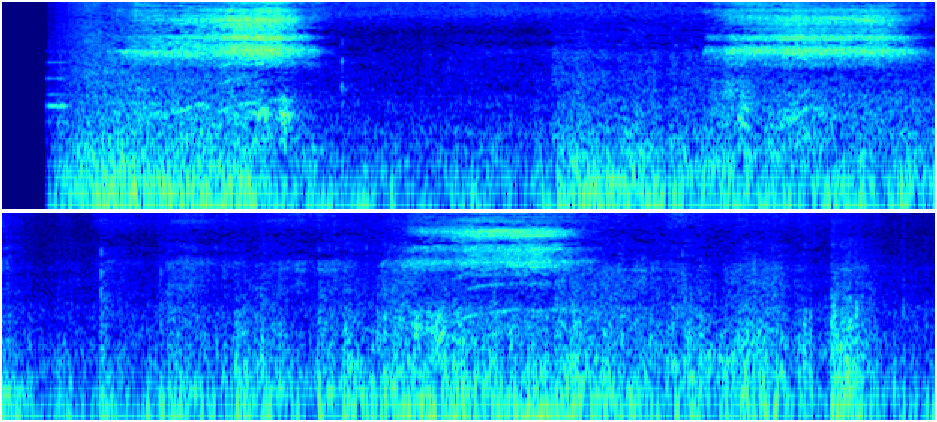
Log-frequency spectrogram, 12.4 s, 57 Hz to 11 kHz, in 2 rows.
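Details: Snoring recorded April 24, 2018: three hissing, high-pitched breathy snores about 4 seconds apart, roughly 15 a minute, with quiet breathing between.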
